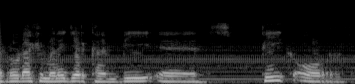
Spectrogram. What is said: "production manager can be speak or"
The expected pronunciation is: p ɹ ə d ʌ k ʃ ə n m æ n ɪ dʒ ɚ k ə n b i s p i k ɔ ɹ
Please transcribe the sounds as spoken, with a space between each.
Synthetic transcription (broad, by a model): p ɹ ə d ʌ k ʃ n m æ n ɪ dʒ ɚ k ə n b i s p i k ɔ ɹ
